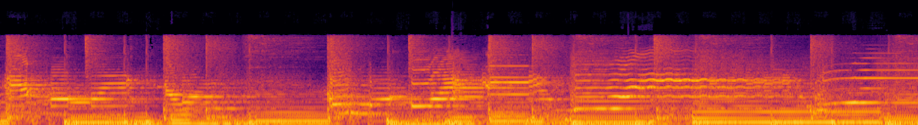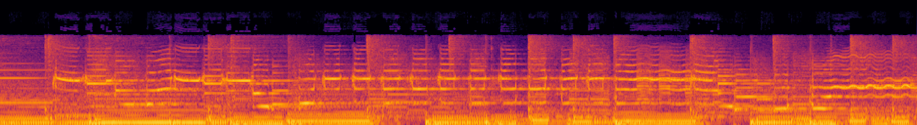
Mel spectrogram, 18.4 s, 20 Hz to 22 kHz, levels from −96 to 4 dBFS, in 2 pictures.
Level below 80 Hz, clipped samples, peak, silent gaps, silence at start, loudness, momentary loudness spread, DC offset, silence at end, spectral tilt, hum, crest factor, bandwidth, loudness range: -20 dBFS; under 0.1%; 0 dBFS; none; 0 s; -13 LUFS; 5 LU; under 0.1%; 0 s; -5.5 dB/octave; none; 12 dB; 8.2 kHz; 3 LU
